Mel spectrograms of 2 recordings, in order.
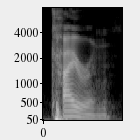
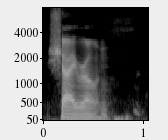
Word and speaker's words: Chiron: his name is pronounced Chiron when I was pronouncing it Chiron like the Centaur trainer of Heroes in Greek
